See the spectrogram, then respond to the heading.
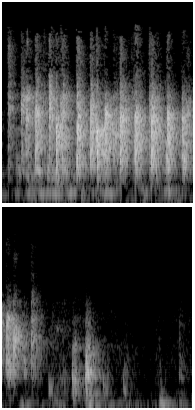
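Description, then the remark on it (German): A burst of audience applause welcoming a guest speaker who is about to give a talk: dense rapid clapping that holds steady for about three seconds, then thins into a few scattered claps and fades out. “Ja, wir freuen uns also riesig. Einen Applaus für unsere”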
